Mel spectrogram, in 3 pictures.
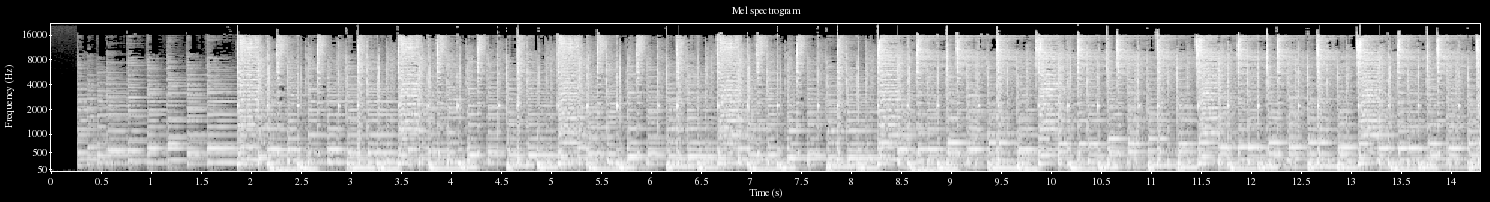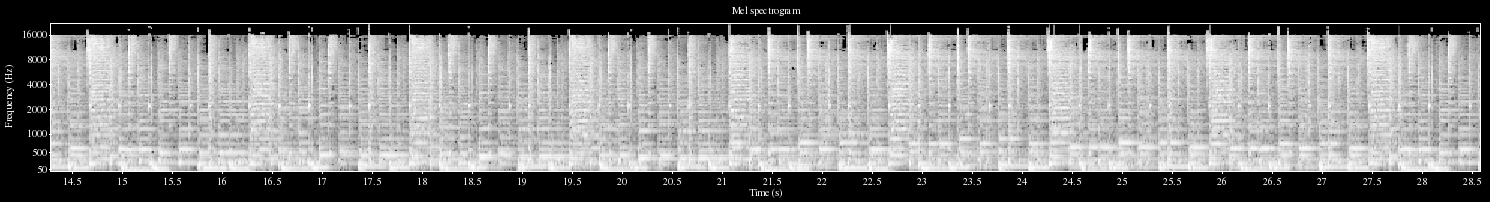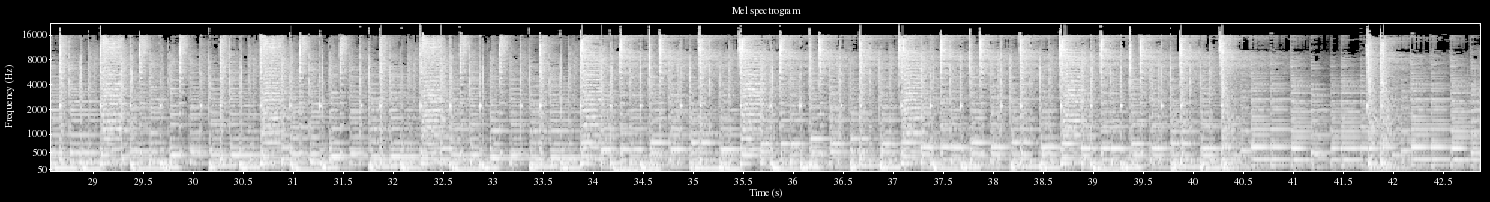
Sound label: salsa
